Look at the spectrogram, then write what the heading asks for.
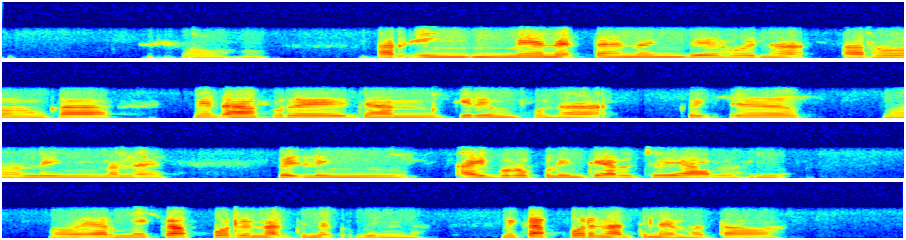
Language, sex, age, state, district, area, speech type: Santali, female, 18-30, Jharkhand, Seraikela Kharsawan, rural, conversation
